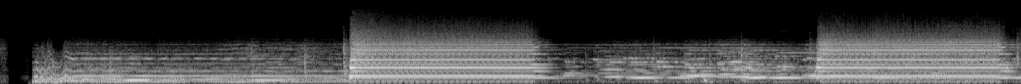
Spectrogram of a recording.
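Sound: car horn honking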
